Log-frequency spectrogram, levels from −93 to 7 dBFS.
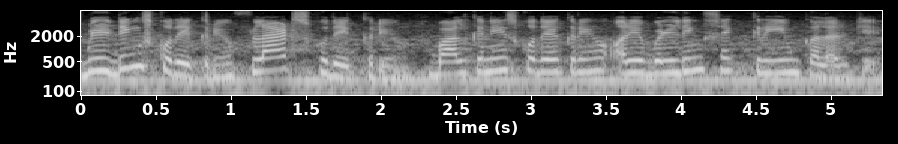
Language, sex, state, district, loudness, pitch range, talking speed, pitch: Hindi, female, Chhattisgarh, Raipur, -15 LUFS, 215-290 Hz, 255 wpm, 265 Hz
